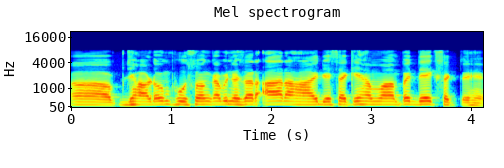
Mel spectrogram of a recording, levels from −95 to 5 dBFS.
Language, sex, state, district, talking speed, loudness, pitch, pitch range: Hindi, male, Chhattisgarh, Raigarh, 230 wpm, -14 LUFS, 160 Hz, 155-165 Hz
